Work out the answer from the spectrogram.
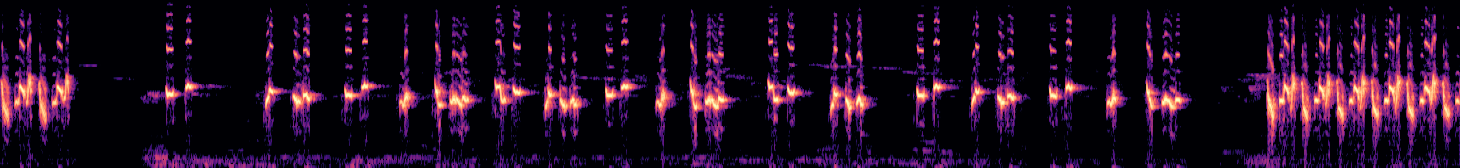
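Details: Yellow-vented bulbul (trucukan) singing 'ngalas ropel panjang' style: a loose string of clipped, slightly whistled chirps at irregular spacing for several seconds, closing with a dense rapid chatter.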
